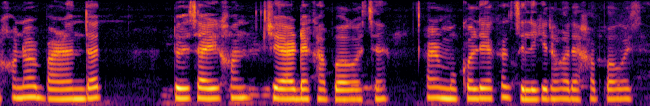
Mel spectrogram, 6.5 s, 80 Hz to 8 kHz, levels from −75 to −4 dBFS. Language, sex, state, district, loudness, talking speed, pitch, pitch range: Assamese, female, Assam, Sonitpur, -16 LUFS, 145 wpm, 230 Hz, 225-245 Hz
